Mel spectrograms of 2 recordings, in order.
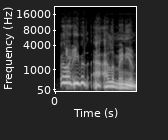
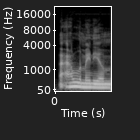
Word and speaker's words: aluminium: bad as this no they're adding us and they're adding an extra syllable into it it's a syllable they're actually they're adding an extra syllable into the goddamn words they're wrong aluminium and vitamins and all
